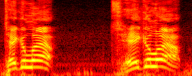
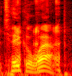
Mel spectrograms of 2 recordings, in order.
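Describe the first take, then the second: First: Loud, high shout across the field; heckling fan yell. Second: Said in the usual way. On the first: Retold or imitated. Imitating a guy yelling at players, loud high holler. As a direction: bellow it like a fan playing coach. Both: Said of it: "there was a guy yelling".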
